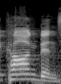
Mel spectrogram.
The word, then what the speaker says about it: Congdon: Kimberly Congdon, spelled like it sounds. C-O-N-G-D-O-N.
